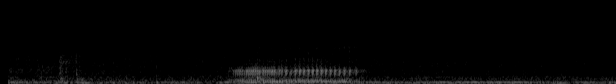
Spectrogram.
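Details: Snoring: soft, low rumbling breathing with one louder, buzzy snore in the middle.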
